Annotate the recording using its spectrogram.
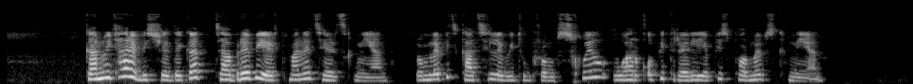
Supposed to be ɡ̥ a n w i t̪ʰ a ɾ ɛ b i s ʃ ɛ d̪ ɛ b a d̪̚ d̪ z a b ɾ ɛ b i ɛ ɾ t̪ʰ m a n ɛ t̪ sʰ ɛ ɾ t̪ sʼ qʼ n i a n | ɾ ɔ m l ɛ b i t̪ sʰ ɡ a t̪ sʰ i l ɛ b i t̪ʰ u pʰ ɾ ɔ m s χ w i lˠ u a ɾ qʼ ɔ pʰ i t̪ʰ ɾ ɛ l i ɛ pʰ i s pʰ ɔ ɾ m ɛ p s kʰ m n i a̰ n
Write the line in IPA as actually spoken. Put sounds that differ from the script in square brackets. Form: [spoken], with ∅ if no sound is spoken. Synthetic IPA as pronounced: ɡ̥ a n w i t̪ʰ a ɾ ɛ b i s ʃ ɛ d̪ ɛ [ɡ] a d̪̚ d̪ z a b ɾ ɛ b i ɛ ɾ t̪ʰ m a n ɛ t̪ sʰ ɛ ɾ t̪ sʼ qʼ n i a n | ɾ ɔ m l ɛ b i t̪ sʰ ɡ a t̪ sʰ i l ɛ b i t̪ʰ u pʰ ɾ ɔ m s χ w i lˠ u a ɾ qʼ ɔ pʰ i t̪ʰ ɾ ɛ l i ɛ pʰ i s pʰ ɔ ɾ m ɛ p s kʰ m n i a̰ n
